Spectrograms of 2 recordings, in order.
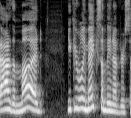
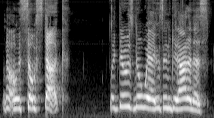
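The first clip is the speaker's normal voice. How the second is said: higher, choked-up confession; emotional; 4 semitones higher than usual. Real, not acted. Mother telling how her baby gave her hope, emotional. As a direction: overcome with real emotion, pitch lifted. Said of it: "I'm just getting so emotional".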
